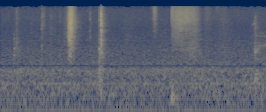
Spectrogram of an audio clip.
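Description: A card being drawn from a deck and laid on a wooden table: two light taps about half a second apart, then a short sliding rustle, with a faint tick near the end.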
